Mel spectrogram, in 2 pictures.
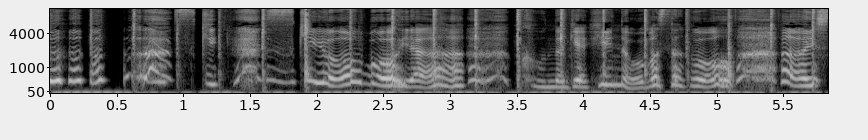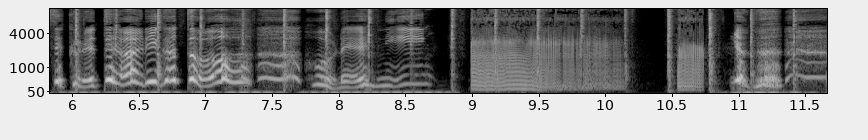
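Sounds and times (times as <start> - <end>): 
speech: 0.1 - 10.0, 10.6 - 11.6
loud drawn-out buzzy rattling fart: 9.0 - 11.1.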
